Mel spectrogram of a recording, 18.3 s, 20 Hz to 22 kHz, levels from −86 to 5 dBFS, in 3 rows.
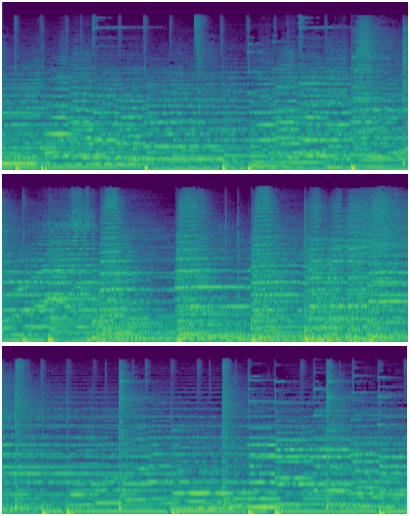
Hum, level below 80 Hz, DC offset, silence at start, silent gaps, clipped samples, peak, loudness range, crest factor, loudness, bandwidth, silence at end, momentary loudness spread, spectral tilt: none; -22 dBFS; under 0.1%; 0 s; none; under 0.1%; 0 dBFS; 3 LU; 14 dB; -17 LUFS; 16 kHz; 0 s; 6 LU; -5.5 dB/octave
